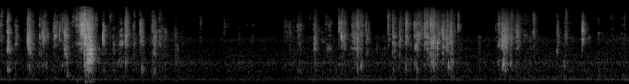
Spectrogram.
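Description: Plastic wrapper of a trading-card pack crinkling and tearing as it is pulled open by hand, in crackly bursts with a short pause in between.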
